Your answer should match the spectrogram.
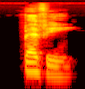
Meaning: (noun) Clipping of beverage; especially, an alcoholic beverage; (verb) To get drunk
- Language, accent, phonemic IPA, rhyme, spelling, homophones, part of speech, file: English, Australia, /ˈbɛvi/, -ɛvi, bevvy, bevy, noun / verb, En-au-bevvy.ogg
